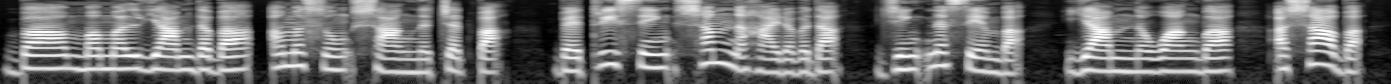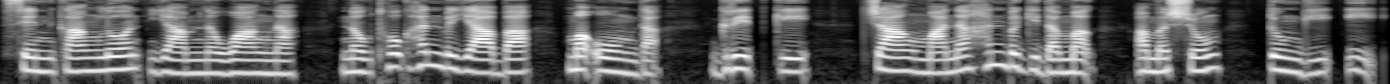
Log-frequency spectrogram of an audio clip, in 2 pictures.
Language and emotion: Manipuri, neutral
